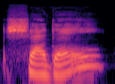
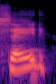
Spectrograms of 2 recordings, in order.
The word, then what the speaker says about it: Sade: Is it Shade? Shade. Is it pronounced? Sade. For some reason, I want to pronounce it with a with a a sh sound. But anyways, sade, I think.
